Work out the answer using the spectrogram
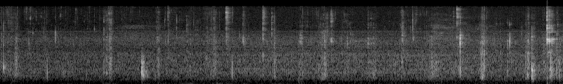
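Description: Close-up chewing of crispy karaage (Japanese fried chicken): irregular small crunches and mouth clicks, several a second, growing louder and busier in the second half.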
